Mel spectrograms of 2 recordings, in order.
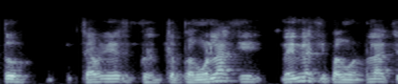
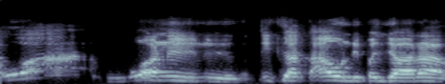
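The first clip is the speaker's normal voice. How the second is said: high-pitched, slow proud brag; boasting ex-con; 7 semitones higher, slower than usual. Retold or imitated. An ex-prisoner brags to his friends, in a high boastful voice. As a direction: show off the years in prison.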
